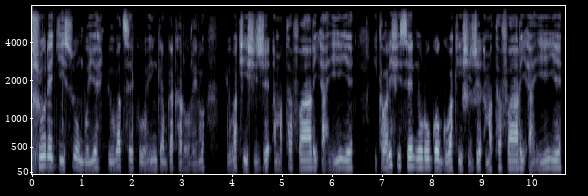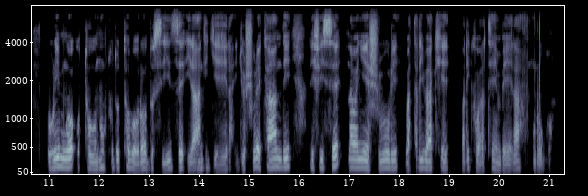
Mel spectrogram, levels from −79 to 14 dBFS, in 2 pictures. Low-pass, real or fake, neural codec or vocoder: 7.2 kHz; real; none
